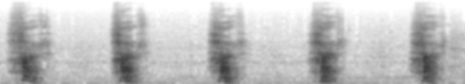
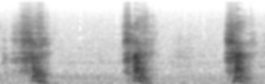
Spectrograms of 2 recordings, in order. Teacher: Now you notice I'm rolling those R's because it's very important that we're hitting those meridian points in the roof of the mouth. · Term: rolled R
